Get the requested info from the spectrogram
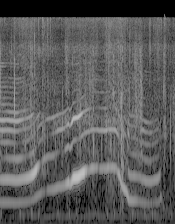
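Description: One long, high vocal call that rises in pitch and then falls back.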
